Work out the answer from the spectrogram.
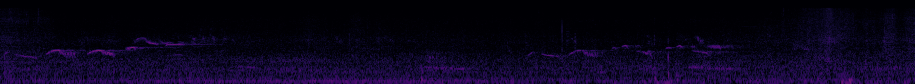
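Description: Faint bird chirps over quiet outdoor background: a few short chirps shortly after the start and another group about two-thirds of the way through.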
